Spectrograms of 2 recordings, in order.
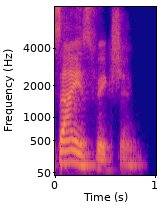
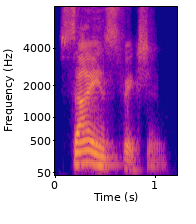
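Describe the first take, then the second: First: The second word is quick, relaxed and reduced. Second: The same.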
